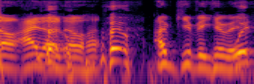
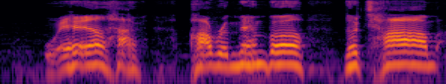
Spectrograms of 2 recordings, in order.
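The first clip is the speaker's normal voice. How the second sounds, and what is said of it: Put-on elderly southern drawl. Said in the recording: “I'm trying to give him an elderly, southern sort of a drawl.”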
